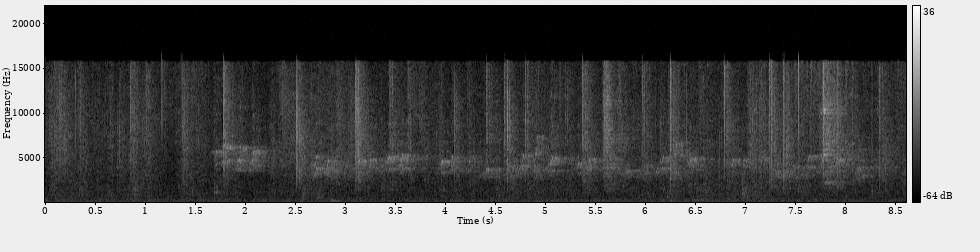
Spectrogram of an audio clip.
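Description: Faint, repeated chirping of small birds, with scattered soft clicks.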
